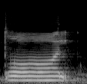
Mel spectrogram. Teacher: تو الف زبر تو، لام زبر لا، طول آگے وقف طول، ٹھیک ہے، الف مدہ ایک الف کے برابر کھینچا، زبر ہے نرمی سے پڑھا اور وقف بالاسکان کیا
